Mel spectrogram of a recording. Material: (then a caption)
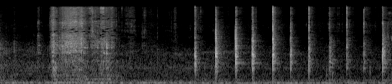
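Bamboo charcoal. Pieces of baked bamboo charcoal, cooked past fully done and baked rather than burned, are knocked together. After a short broad rustle, eleven sharp, bright clicks ring like metal or nails with almost no low end. The metallic ring shows the charcoal is hard and well made.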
